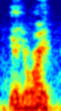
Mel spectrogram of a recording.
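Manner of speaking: ordinary delivery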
